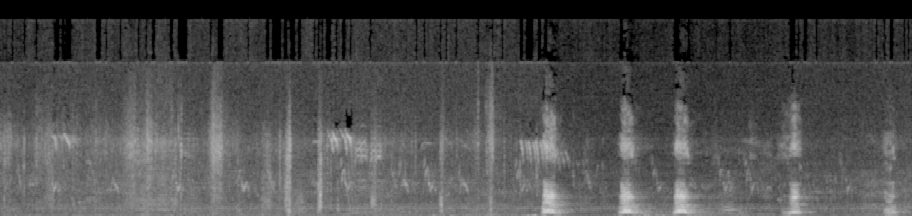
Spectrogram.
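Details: Puppies, eight weeks old, from Sunny's litter of six: a stretch of soft chatter and scuffling, then a run of five loud, high yelps in the last four seconds.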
